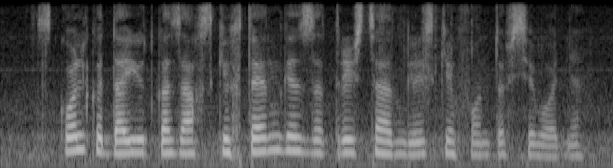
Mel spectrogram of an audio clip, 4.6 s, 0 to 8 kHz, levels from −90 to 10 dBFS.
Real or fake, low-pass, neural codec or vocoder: real; 7.2 kHz; none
